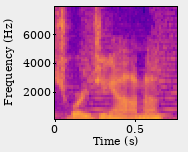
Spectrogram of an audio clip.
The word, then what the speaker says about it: Georgiana: Amanda and I were going back and forth about the pronunciation of her name and I was able to confirm it was Georgiana out of the three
